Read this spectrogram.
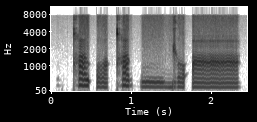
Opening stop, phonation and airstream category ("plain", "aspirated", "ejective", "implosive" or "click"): aspirated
